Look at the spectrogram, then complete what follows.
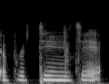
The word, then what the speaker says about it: opportunity: Because I don't say the T. I say it as a D at the end.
